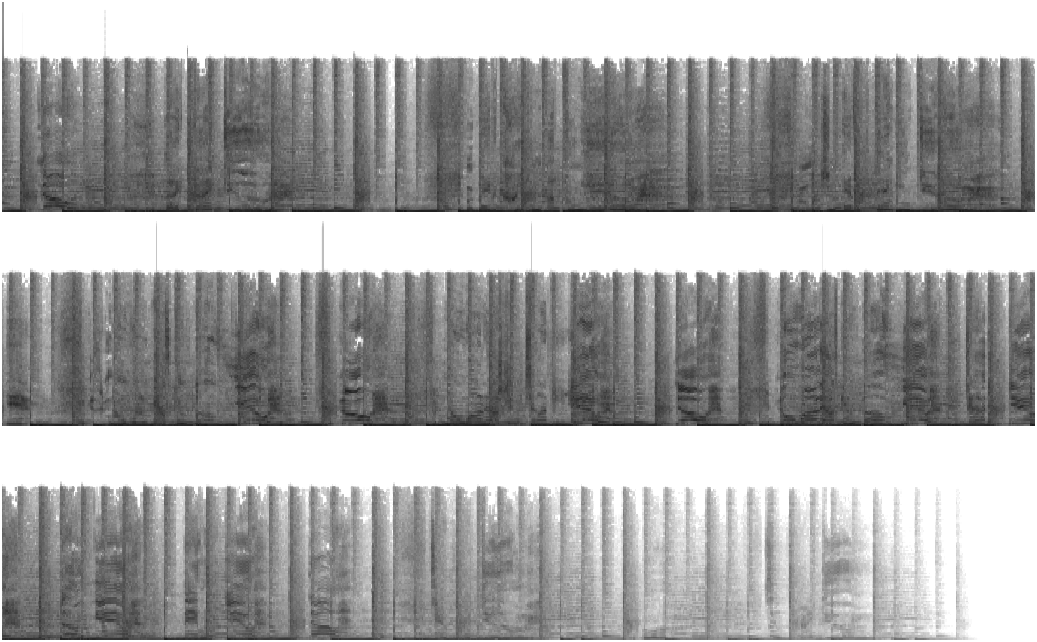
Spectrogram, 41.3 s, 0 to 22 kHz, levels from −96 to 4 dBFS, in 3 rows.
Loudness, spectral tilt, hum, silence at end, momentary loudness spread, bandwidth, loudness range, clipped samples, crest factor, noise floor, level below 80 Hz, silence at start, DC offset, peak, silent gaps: -12 LUFS; -3.5 dB/octave; none; 2.6 s; 12 LU; 16.5 kHz; 11 LU; under 0.1%; 12 dB; under -90 dBFS; -18 dBFS; 0 s; under 0.1%; 0 dBFS; none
